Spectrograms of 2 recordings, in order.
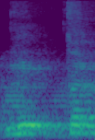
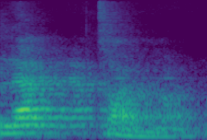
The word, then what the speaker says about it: lepton: Lipton na to, gahi ito siya, di ba? I forgot. Lipton or lepton? Nakakalimutan ka. Okay, this is lepton, not lipton.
